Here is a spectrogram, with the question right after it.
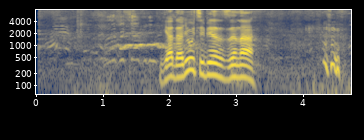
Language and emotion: Russian, positive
